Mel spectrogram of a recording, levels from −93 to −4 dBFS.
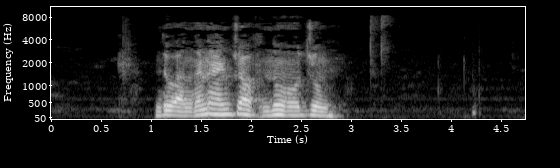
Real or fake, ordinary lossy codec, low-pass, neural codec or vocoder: fake; MP3, 32 kbps; 9.9 kHz; vocoder, 22.05 kHz, 80 mel bands, Vocos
